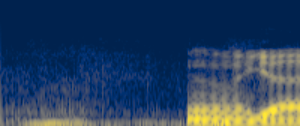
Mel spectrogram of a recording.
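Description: Two-stroke motorcycle engine revving: a short rise in revs, then just over a second in it jumps to loud, steady high revs. The rider is holding the revs up to climb a steep, slippery snow slope, with the rear wheel sliding.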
